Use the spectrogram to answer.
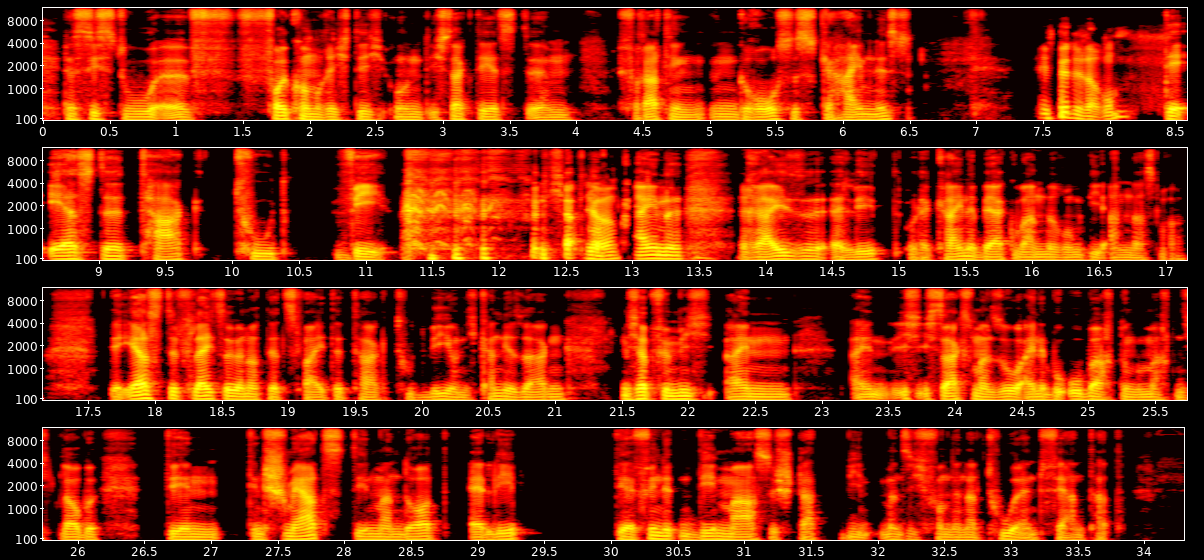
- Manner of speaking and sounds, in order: laugh
- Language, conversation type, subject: German, podcast, Welcher Ort hat dir innere Ruhe geschenkt?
